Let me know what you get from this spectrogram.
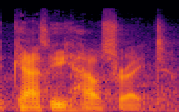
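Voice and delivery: ordinary delivery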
